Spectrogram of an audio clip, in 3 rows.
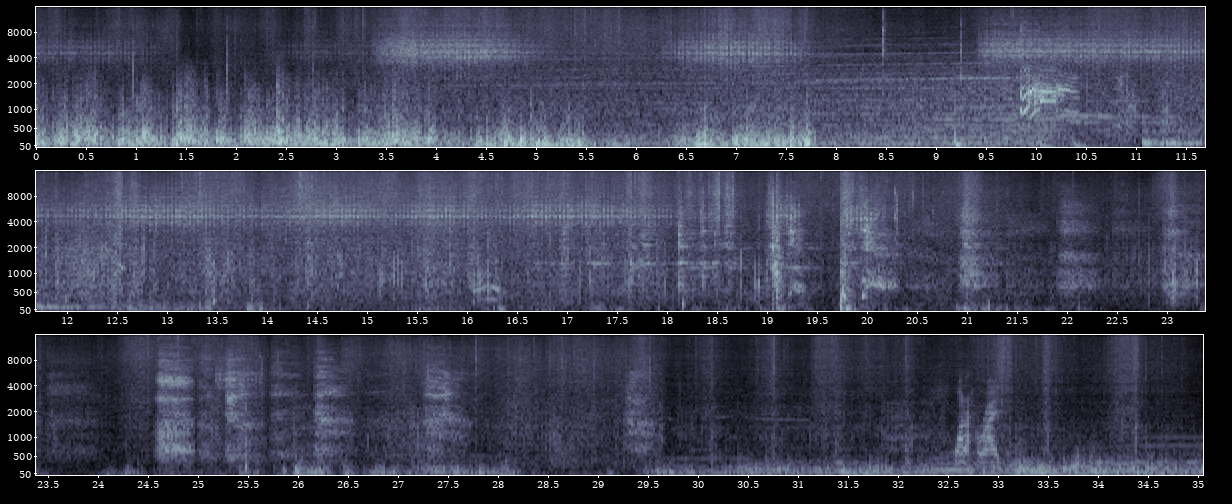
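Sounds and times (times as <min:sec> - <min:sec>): wind rumble on microphone: 0:00.0 - 0:08.2, 0:25.8 - 0:35.0
snake hissing: 0:00.0 - 0:08.6, 0:09.2 - 0:19.4, 0:24.5 - 0:27.7.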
